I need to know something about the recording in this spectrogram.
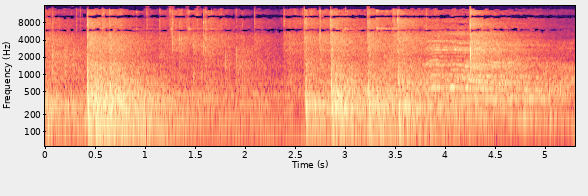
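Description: A foosball ball knocks sharply against the rods and the table walls.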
